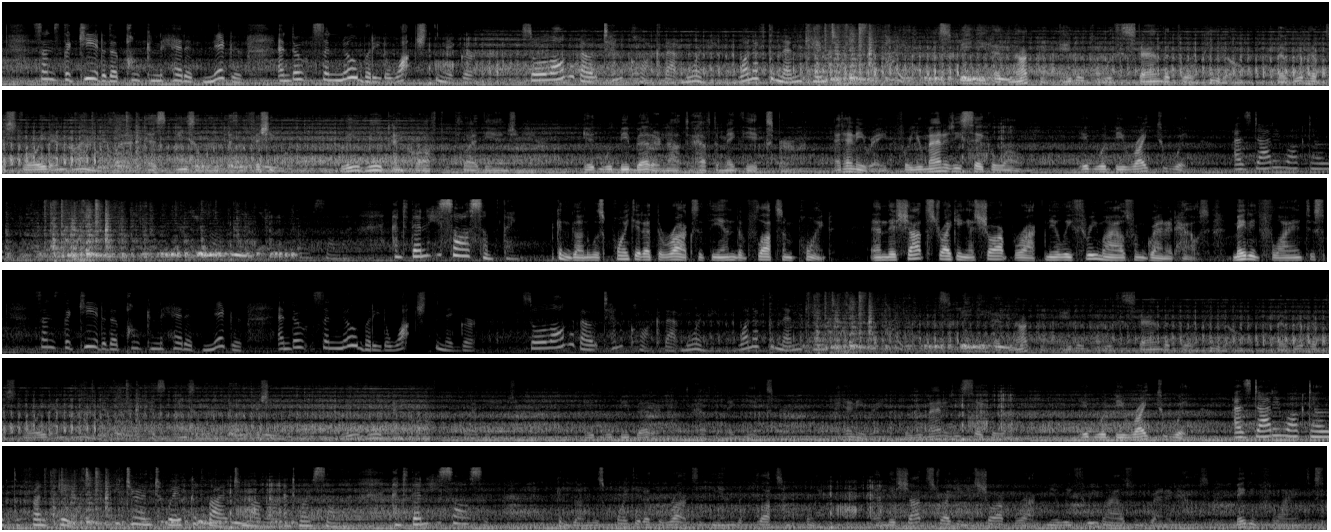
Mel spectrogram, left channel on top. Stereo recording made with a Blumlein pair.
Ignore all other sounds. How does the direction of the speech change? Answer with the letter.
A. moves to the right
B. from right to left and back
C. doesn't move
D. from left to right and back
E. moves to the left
D.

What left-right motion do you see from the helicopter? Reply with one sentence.
In this clip you hear the helicopter move from left to right.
